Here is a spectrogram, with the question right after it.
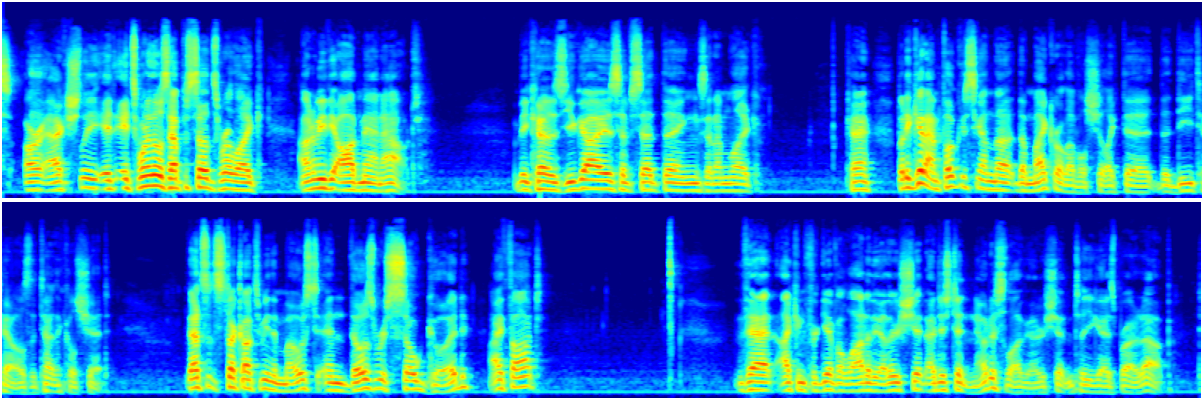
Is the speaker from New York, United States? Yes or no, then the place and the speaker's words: no; Baltimore, Maryland, United States; I'm from Baltimore.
